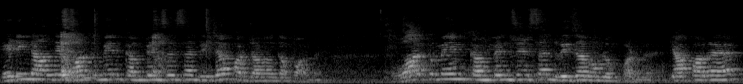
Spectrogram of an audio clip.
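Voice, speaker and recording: A man's voice: high voice, expressive, fairly quick, a little hiss or hum. A man teaching an accounting class in a coaxing tone, asking questions and repeating them for the students to answer. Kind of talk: classroom lecture. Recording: echoey room, mic at a distance.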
